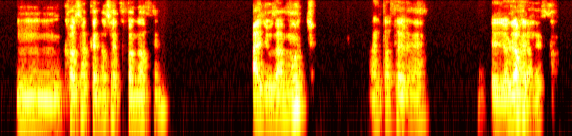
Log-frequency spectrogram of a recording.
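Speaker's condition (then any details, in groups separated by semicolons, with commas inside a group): Cerebral palsy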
